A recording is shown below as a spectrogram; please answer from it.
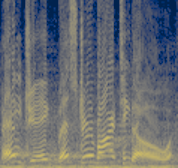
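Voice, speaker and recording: A soft, distant public address announcer. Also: male voice, high-pitched, faint music behind, exaggerated voice. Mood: formal. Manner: slow, even, formal paging delivery. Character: calm male cruise ship paging announcer. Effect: soft public address announcement heard from afar. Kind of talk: video game voice acting.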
